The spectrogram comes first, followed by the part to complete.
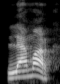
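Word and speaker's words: Lamarck: था लमार्क John बिकमार्क spelling लेकन John बोलते फ्रेंच लमार्क अ लमार्क के बारे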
